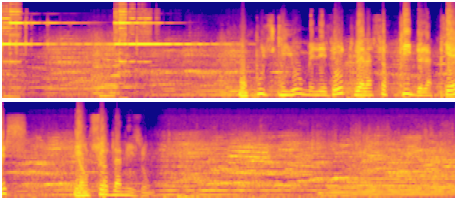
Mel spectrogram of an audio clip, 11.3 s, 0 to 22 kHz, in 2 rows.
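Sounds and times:
bell ringing: 0.0s - 3.5s
busy noise: 0.0s - 11.3s
speech: 3.0s - 7.8s.

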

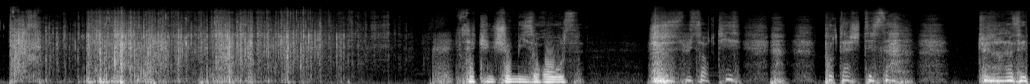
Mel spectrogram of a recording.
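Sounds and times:
paper package being torn open: 0.0s - 4.3s
speech: 4.9s - 5.9s, 6.9s - 10.2s.

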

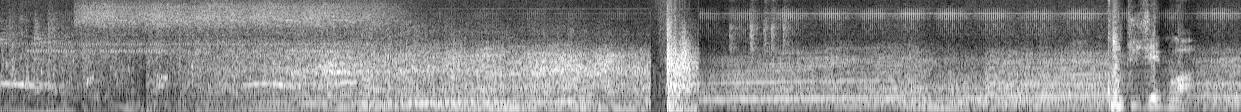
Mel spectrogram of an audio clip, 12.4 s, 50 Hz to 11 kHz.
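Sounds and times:
car engine starting and accelerating through the gears at night: 0.7s - 12.4s
sharp knock: 6.6s - 8.0s
speech: 11.5s - 12.1s.

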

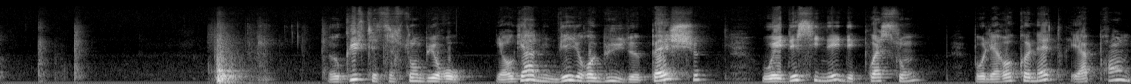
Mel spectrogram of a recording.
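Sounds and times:
office door opening with a thud: 2.1s - 2.8s
speech: 3.3s - 11.3s.

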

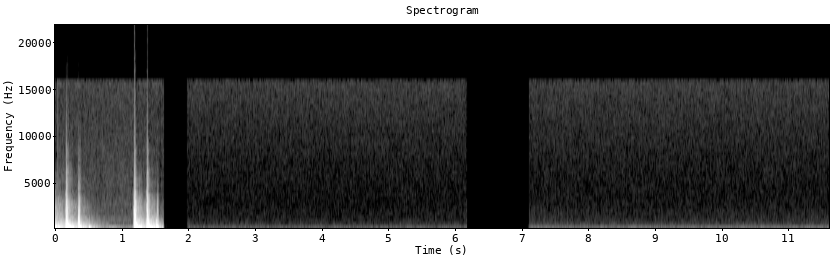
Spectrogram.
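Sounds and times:
knocking on a bedroom door: 0.0s - 0.6s, 1.2s - 1.6s.

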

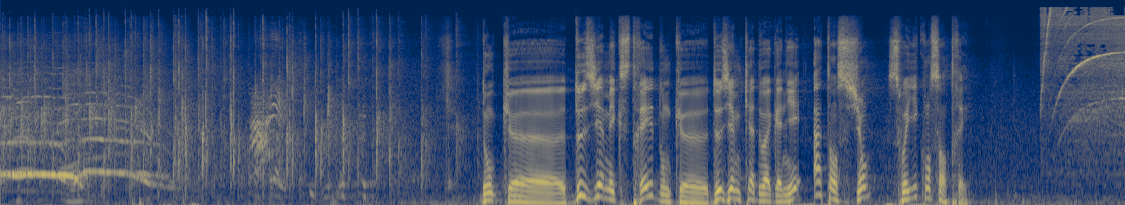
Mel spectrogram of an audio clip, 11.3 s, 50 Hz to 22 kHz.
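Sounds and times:
audience applauding a prize winner: 0.0s - 4.1s
speech: 4.8s - 9.8s.

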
